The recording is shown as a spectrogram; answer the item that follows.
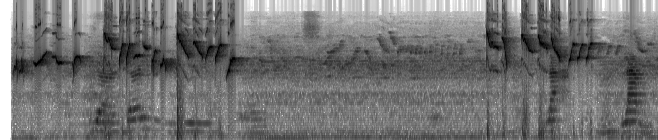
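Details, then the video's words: White-eye song used as a lure to get silent birds singing: bursts of rapid, high, downward-sweeping twittering notes, a quieter pause, then another chattering burst, over a soft murmur of flowing water. "pancingan burung pleci dan suara gemericik air mengalir cocok untuk mengatasi burung macet bunyi"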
